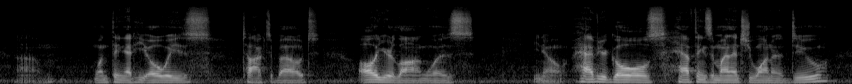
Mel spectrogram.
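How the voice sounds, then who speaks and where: Here is a man with an ordinary speaking voice. His pitch is fairly low and his pace fairly slow. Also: ordinary pitch variation. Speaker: college football player. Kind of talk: interview. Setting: studio.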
